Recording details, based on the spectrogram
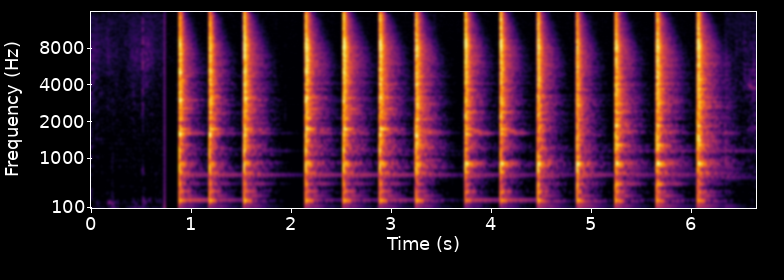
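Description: About a dozen sharp hand knocks on the can, each a clean ringing tap that dies away quickly with no rattle, a sound resonator.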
